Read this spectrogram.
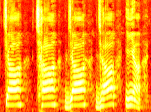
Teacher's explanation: इस तरीके से अगर इन वर्णों को हम पढ़ेंगे, इन अक्षरों को पढ़ेंगे, तो हमारी जो ध्वनि निकलेगी वो कहाँ से निकलेगी, हमारे ताल से निकलेगी। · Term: तालव्य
